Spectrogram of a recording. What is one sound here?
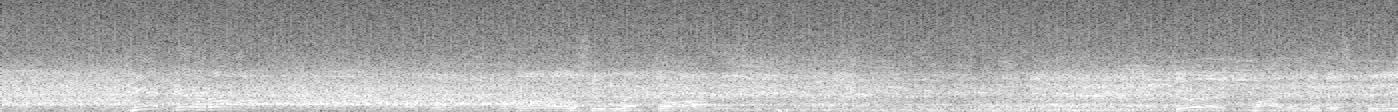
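A large crowd roars and cheers outdoors.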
